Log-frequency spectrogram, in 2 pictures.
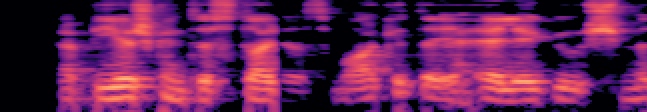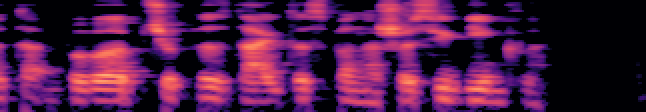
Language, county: Lithuanian, Alytus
